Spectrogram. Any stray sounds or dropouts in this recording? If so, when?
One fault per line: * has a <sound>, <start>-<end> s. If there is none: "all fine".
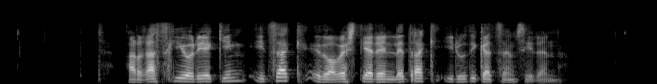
all fine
